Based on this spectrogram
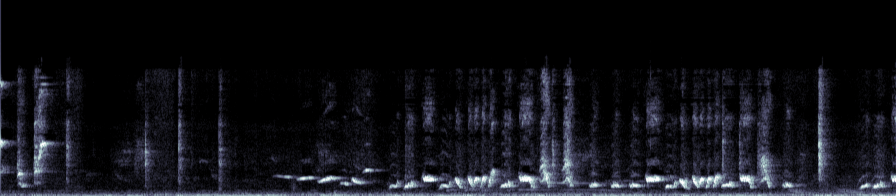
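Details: White-rumped shama, Medan type, singing fast in a cage. Opening clicks and a short whistle give way to a lively stretch of repeated sharp whistled notes and warbles, about two per second.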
